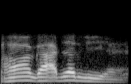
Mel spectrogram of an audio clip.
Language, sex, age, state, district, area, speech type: Hindi, male, 60+, Bihar, Darbhanga, urban, conversation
